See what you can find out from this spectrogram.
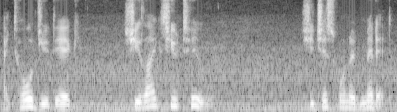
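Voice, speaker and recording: A man's voice: on the high side, animated, normal speed, a little mellow, slight background noise, rough recording. A man playing an earnest young vigilante in an audio drama, casual with a wry edge. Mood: teasing.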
